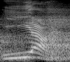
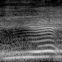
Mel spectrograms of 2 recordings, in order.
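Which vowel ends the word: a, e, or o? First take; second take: a; e. First: The word ends with an a vowel. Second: The word ends with an e vowel. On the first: "Ada juga pakai A" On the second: "pakai E"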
